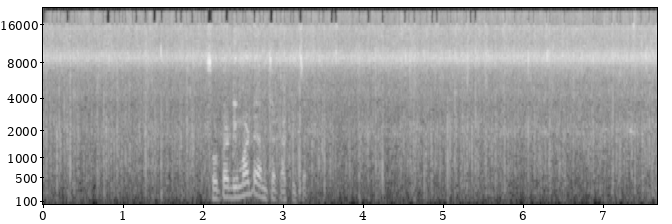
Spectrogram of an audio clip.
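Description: Monsoon rain falls steadily at a village homestead, a constant patter on surfaces throughout, with a voice speaking briefly partway through.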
